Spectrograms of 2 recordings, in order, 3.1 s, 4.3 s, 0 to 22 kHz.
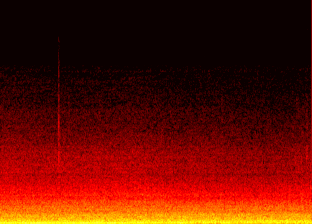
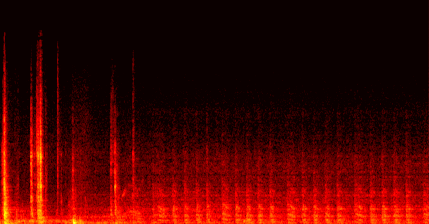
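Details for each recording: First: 2004 Chevrolet Trailblazer with a 4.3 V6 and a gutted front catalytic converter, in for no power, suspected compression loss under load: a steady, even full-throttle drone, no stumbles, about 200° on the gauge, no check engine light or misfires. Pulls cleanly. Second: 2004 Chevrolet Trailblazer 4.3L V6, no power, front catalytic converter gutted; after skipping on a steep uphill under load, quick relative compression test while cranking: uneven beats, some strokes weaker; cylinder 3 lost compression, suspected sticking/hanging valve.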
